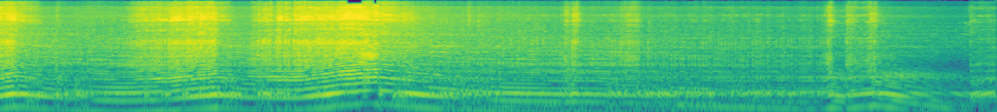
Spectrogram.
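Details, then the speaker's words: SSR pit bike after rebuild with new air filter: small single revs and drops back unevenly, never settling to a clean idle; suspected wrong carburettor size or jetting, or too little intake restriction. Rough running. "yeah it's not running great it could be that that air filter is too wide open sometimes it needs a little bit more restriction but it's probably that that carburetor is not sized correctly or the jetting is way off"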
